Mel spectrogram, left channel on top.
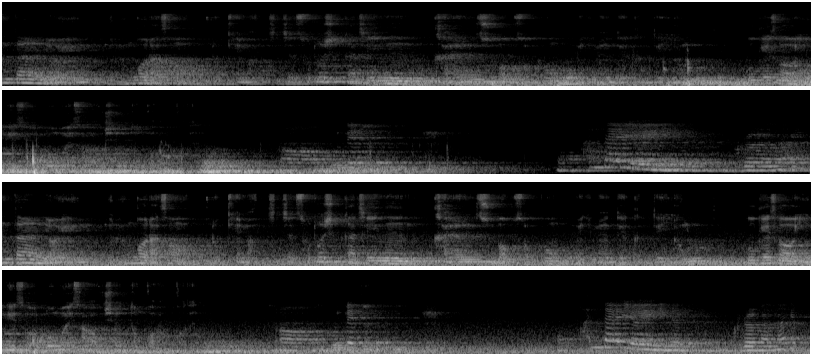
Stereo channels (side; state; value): right; noise; rumble, 6 dB below the sound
